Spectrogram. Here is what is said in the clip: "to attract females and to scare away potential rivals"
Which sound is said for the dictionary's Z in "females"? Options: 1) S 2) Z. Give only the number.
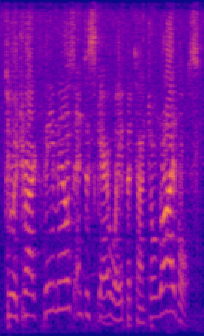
2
